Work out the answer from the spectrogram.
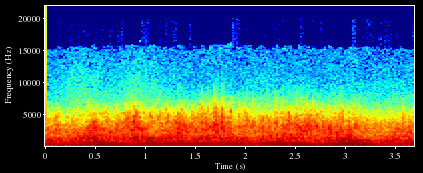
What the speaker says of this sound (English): right by an airport, as you can tell if you hear that airplane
